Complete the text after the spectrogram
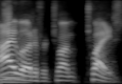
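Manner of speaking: put-on bold, loud, proud public declaring tone. Retelling a woman at Trader Joe's speaking out of nowhere, imitating a loud declaration. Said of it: "she just loudly says".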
